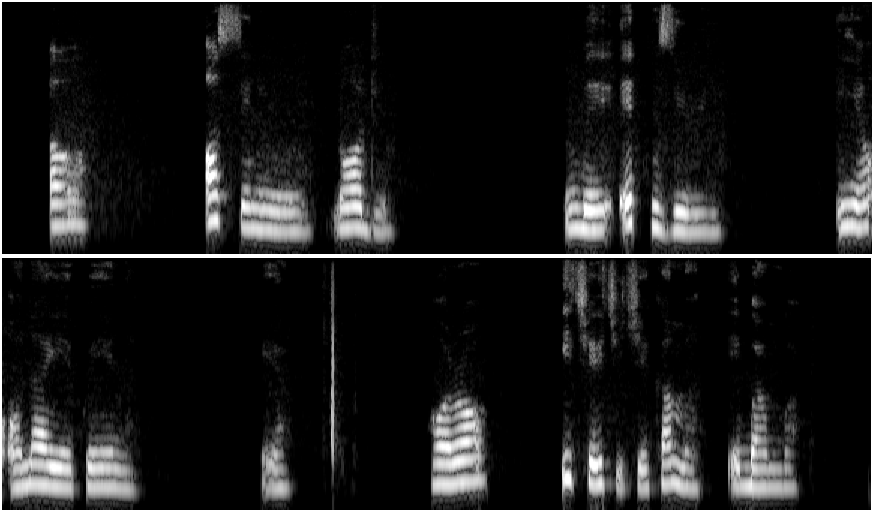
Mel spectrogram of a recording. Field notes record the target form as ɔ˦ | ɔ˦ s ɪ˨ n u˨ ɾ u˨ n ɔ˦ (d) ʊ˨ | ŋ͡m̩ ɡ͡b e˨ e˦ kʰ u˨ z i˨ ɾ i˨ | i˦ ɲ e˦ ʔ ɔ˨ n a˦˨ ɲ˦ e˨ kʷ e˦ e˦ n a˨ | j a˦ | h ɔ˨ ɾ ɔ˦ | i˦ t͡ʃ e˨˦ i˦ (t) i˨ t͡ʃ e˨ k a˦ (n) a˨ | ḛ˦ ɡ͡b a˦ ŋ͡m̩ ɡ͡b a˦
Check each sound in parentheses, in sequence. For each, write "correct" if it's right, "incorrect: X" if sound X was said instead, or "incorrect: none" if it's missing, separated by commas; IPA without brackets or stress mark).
correct, incorrect: t͡ʃ, incorrect: m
